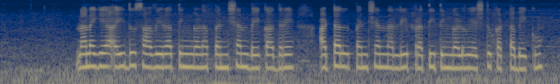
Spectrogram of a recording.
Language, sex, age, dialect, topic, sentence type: Kannada, female, 18-24, Central, banking, question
